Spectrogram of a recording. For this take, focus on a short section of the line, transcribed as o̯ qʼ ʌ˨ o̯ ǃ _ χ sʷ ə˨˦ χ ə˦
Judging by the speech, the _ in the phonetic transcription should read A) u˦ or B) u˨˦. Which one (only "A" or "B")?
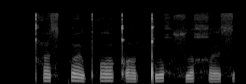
B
